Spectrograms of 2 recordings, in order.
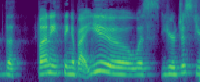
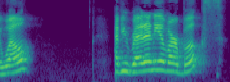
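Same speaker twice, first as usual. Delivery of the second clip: a bit higher, quicker, blunt East Coast New Jersey challenge; lightly put-on New Jersey no-nonsense tone; mock New Jersey bluntness; 6 semitones higher, 3 dB louder than usual. Daughter imitating mother's blunt New Jersey phone manner. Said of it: "in this New Jersey voice".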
